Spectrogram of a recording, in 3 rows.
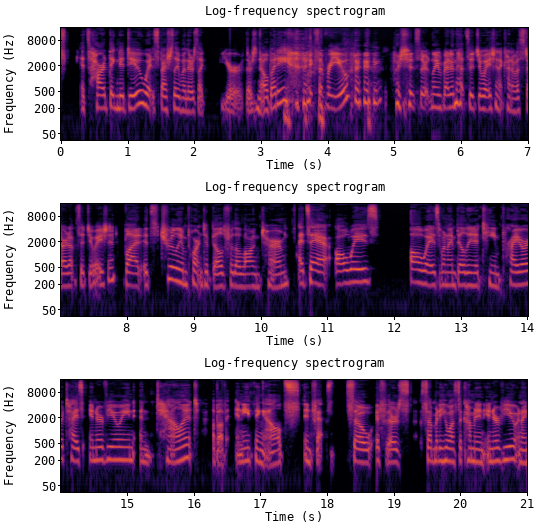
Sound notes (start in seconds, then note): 3.3 giggling; 3.3 laughter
